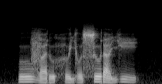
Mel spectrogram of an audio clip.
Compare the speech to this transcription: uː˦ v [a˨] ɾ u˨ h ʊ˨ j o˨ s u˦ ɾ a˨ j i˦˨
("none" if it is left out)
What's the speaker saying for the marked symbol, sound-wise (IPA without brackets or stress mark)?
a˨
